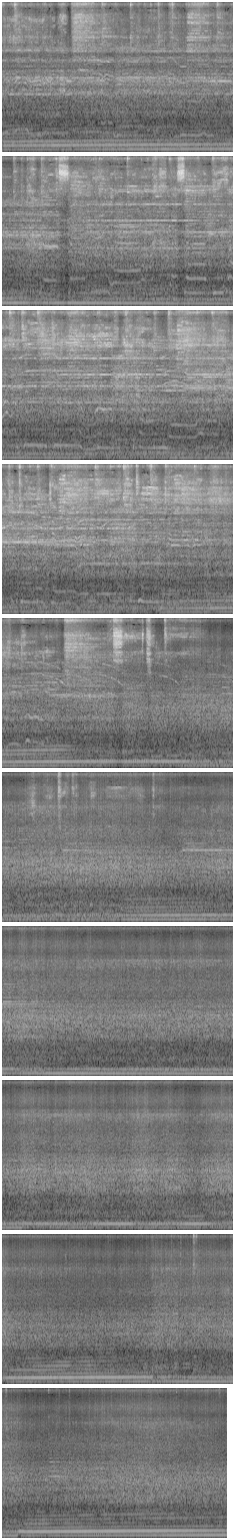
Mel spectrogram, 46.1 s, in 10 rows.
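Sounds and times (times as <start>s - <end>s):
car engine hum: 0.0s - 46.0s
road and tyre noise: 0.0s - 46.0s.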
